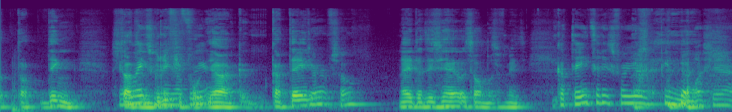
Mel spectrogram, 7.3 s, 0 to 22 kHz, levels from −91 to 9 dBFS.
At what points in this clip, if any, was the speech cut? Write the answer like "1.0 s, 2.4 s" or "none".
none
